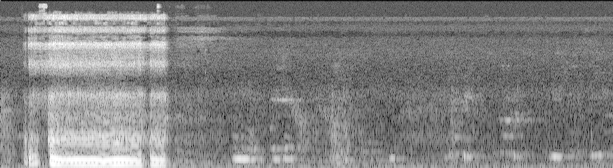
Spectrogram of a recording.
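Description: One loud, rough, buzzy snore, followed by quiet breathing in a small room.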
